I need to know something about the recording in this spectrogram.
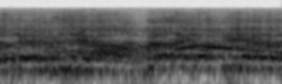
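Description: A group of men chanting a football taunt song together in held, sung notes, with one voice leading into a microphone over the crowd noise of a packed room.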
